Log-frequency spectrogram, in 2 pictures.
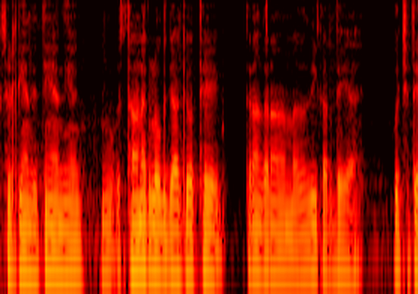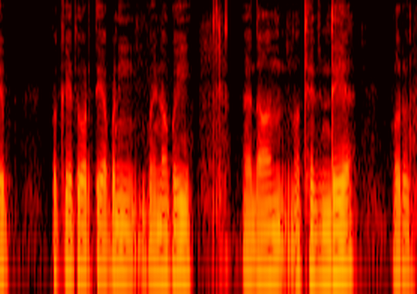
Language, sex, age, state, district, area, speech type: Punjabi, male, 45-60, Punjab, Amritsar, urban, spontaneous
